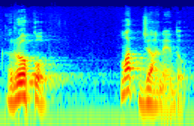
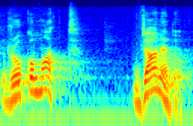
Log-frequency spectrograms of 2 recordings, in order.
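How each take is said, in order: First: The break comes right after the first word. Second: The break comes right after the second word.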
